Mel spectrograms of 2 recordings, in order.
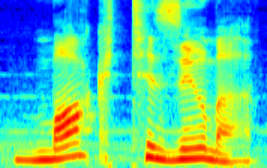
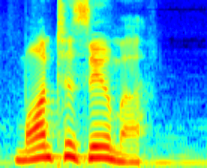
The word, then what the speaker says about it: Moctezuma: It's pronounced Moctezuma. Montezuma.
